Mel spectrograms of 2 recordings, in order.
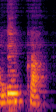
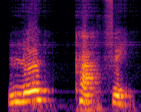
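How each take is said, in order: First: The word ends without the 'ay' vowel. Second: The word ends in a high 'ay' vowel. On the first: The speaker calls it wrong. "If you hadn't seen this accent on it, it wouldn't have been le café" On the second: The speaker calls it right. "The sound becomes high"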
